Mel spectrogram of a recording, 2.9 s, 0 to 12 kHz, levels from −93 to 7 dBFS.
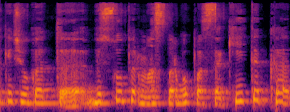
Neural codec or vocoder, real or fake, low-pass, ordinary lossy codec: none; real; 10.8 kHz; AAC, 32 kbps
